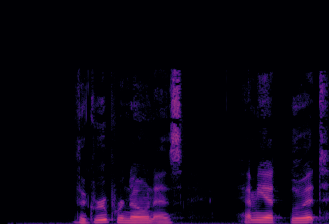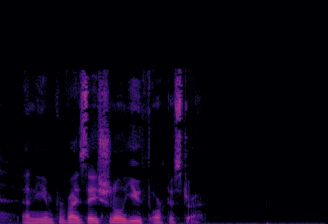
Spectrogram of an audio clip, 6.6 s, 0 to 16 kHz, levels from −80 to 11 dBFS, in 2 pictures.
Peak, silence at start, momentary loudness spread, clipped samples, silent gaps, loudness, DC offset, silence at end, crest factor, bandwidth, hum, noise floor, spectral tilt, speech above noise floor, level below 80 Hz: -18 dBFS; 0.75 s; 11 LU; under 0.1%; none; -35 LUFS; under 0.1%; 0.6 s; 20 dB; 11.5 kHz; none; -67 dBFS; -4.5 dB/octave; 32 dB; -66 dBFS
